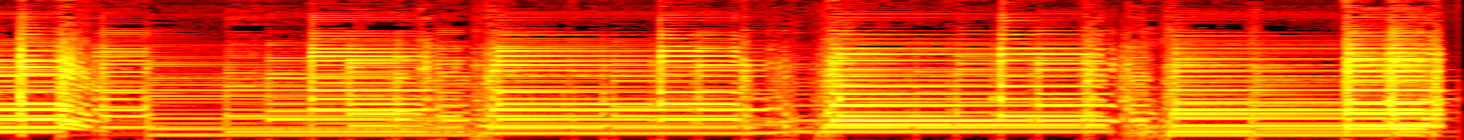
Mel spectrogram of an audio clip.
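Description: Epiphone Les Paul Studio electric guitar played with a clean amp tone and both pickups selected: picked and strummed chords ring out and change about every second, stopping briefly right at the end.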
